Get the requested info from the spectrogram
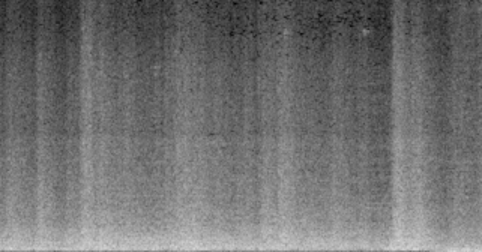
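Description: Freight train of autorack cars rolling past at close range: a steady rush of steel wheels on rail, with scattered sharp clicks as wheels cross rail joints. Near the end, wind buffets the microphone with a low rumble.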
